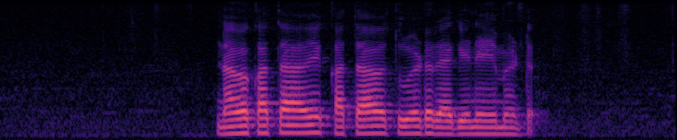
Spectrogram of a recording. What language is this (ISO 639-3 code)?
sin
